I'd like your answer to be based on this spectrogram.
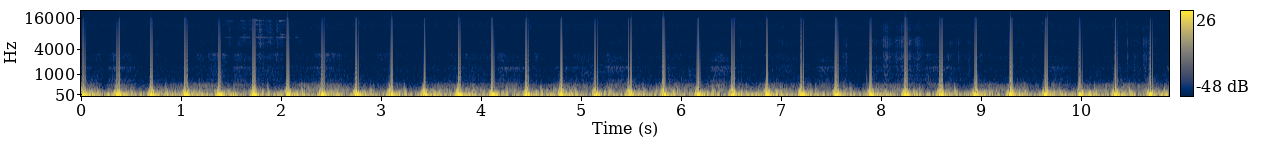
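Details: Adult's spontaneous tachycardia episode at rest, no exercise or caffeine, with dizziness, shaking, breathlessness: strong, regular thumping heartbeat roughly 175 beats a minute.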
